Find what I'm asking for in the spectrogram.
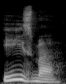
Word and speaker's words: Yzma: Yzma? – Yzma.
